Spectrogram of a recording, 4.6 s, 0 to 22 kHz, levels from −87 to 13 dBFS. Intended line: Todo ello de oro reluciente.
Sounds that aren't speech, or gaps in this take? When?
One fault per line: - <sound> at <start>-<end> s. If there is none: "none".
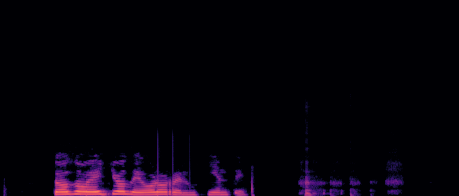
- laugh at 3.0-4.0 s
